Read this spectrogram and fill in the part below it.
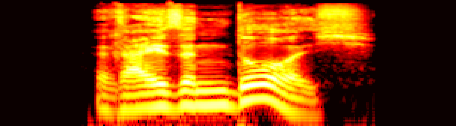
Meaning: inflection of durchreisen: 1. first/third-person plural present 2. first/third-person plural subjunctive I
- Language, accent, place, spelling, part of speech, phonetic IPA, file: German, Germany, Berlin, reisen durch, verb, [ˌʁaɪ̯zn̩ ˈdʊʁç], De-reisen durch.ogg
